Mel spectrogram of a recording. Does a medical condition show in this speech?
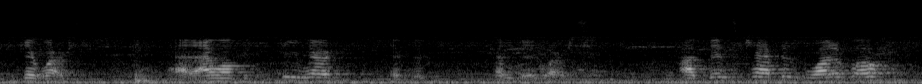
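Yes: cerebral palsy; uses a lift for transfers.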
